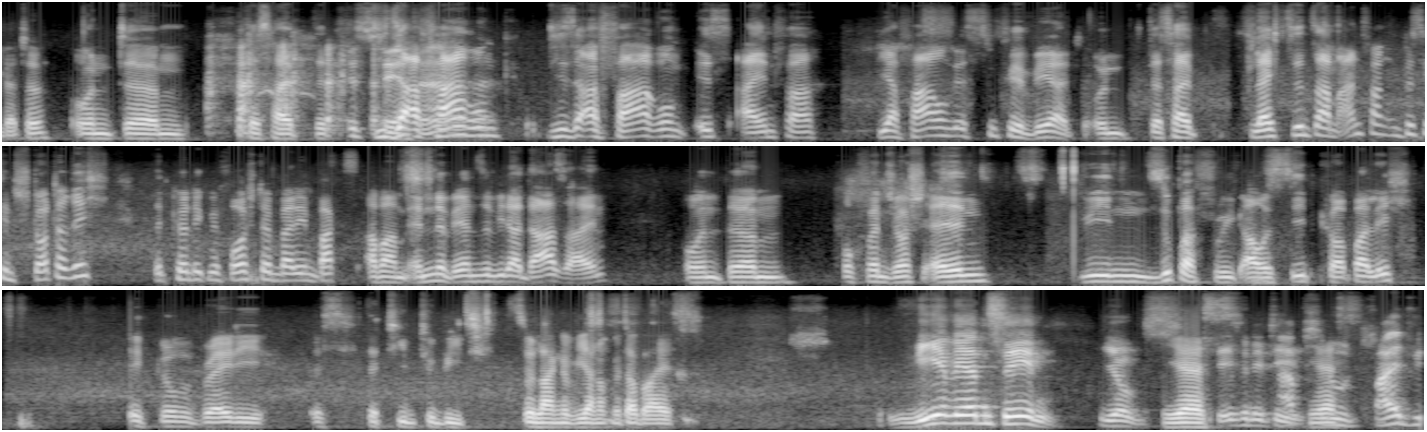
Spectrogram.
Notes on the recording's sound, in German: Aufzeichnung im Park in Boston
